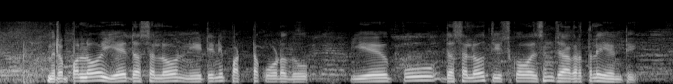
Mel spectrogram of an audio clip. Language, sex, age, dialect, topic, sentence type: Telugu, male, 18-24, Utterandhra, agriculture, question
